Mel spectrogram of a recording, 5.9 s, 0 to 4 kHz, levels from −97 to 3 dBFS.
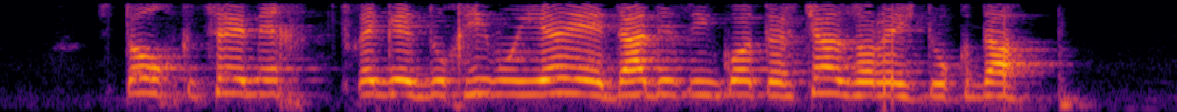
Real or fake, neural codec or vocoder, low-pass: real; none; 3.6 kHz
